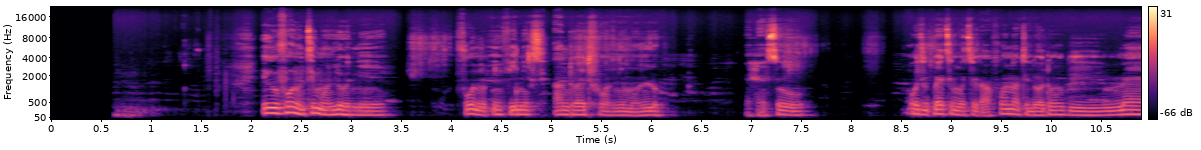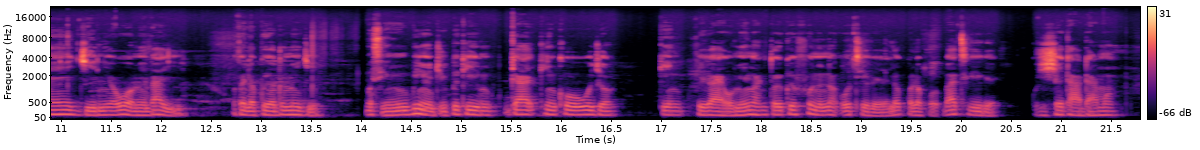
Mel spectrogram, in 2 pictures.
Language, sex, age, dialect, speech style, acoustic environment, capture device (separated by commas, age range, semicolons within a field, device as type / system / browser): Yoruba, female, 25-34, Nigeria - Ibadan, happy; focused; excited, nature, mobile / Linux / Chrome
